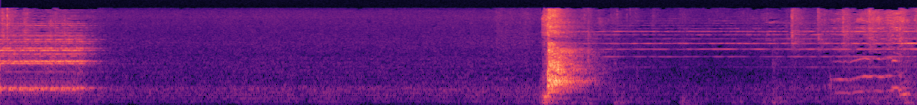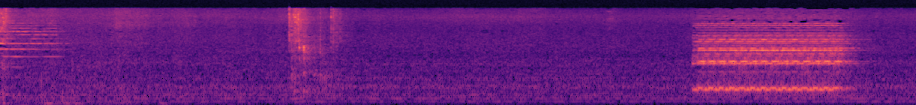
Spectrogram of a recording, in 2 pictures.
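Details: Young dachshund in training with a humane anti-bark collar for excessive barking gives one sharp bark and a brief rising whine, bracketed by steady electronic beeps from the collar at start and end.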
